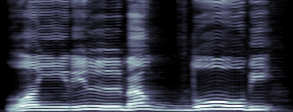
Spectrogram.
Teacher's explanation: huruf gha sukun ini tidak boleh memantul karena dia tidak termasuk huruf-huruf pantulan.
